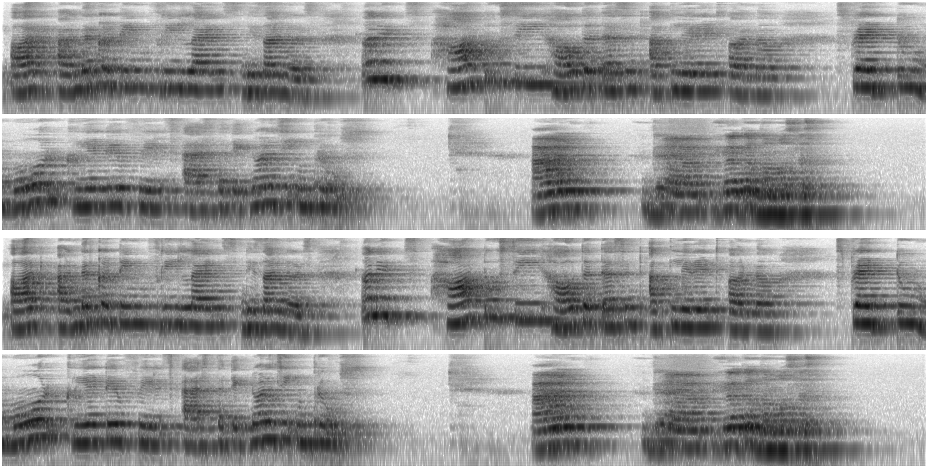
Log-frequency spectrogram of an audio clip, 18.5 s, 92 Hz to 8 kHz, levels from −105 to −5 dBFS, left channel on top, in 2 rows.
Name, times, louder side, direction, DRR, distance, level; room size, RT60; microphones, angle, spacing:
voice 1, 0.1-3.9 4.3-8.0 8.5-12.8, right 2 dB, 60° right, 1 dB, 0.4 m, -23 dB
voice 2, 14.5-15.2 15.6-17.4, right 1 dB, 25° left, -5 dB, 0.7 m, -22 dB
3.2 x 3.0 x 2.5 m, 0.96 s
head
